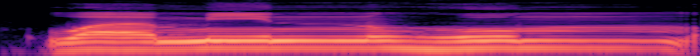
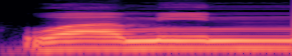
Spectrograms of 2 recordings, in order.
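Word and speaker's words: وَمِنْهُمْ: Maka cara membacanya itu jelas dan juga tidak berdengung. Maka ini dibaca seperti ini. Wa minhum ummiyuna. Dibaca pendek. Jangan didengungkan seperti ini. Wa minhum. Nah, itu salah.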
